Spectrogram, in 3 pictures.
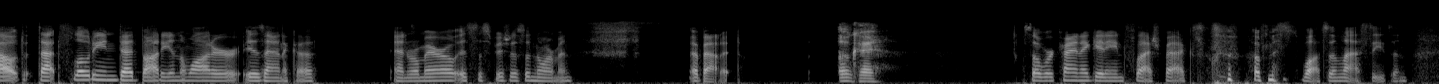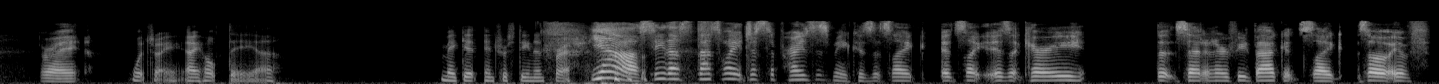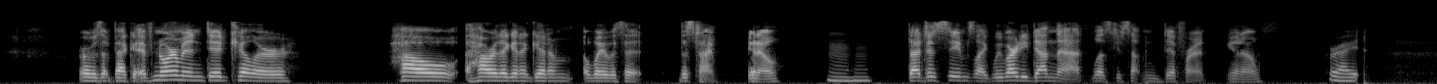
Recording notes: Even if our recent audio troubles followed us here.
